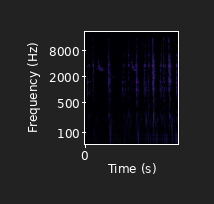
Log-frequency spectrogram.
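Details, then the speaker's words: 2004 Suzuki Bandit 1200 with the shifter-side cover off and engine not running: light, irregular clicks as the shifter tries to actuate the shift cam but won't drop into first; fault in the shift cam and shift shaft assembly. "try to shift down into first and nothing it just won't go you can hear it trying to actuate the shifter cam"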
